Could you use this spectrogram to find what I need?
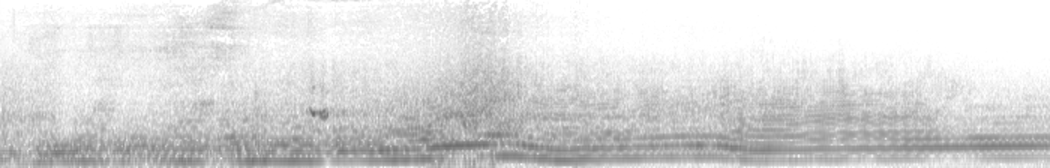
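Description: Nissan GT-R engine with a four-throttle-butterfly intake revving: a loud, steady, harmonic engine drone that swells up and down in pitch a few times, with no talk over it.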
